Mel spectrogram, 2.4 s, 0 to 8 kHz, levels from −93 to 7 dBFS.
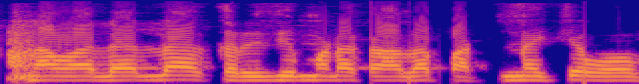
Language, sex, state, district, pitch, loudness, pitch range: Kannada, male, Karnataka, Chamarajanagar, 140 Hz, -17 LUFS, 140-145 Hz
